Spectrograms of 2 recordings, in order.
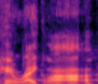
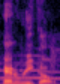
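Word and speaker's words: Henrico: That's how you say it. Henriiko. I keep on saying Henrio.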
